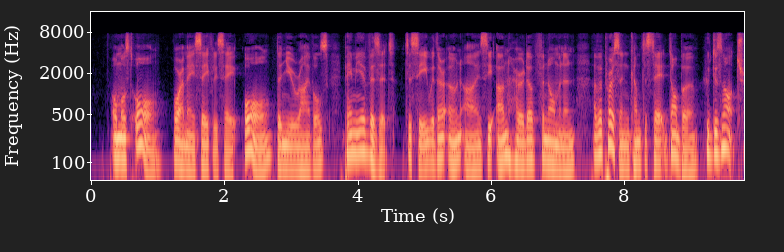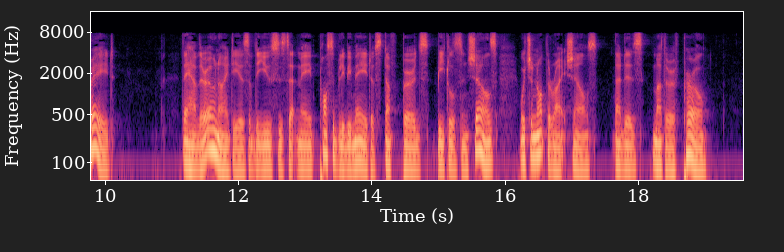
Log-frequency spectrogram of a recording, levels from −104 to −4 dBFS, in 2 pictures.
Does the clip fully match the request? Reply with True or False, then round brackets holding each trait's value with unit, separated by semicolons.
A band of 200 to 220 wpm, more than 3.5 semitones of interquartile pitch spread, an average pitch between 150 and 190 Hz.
False (205 wpm; 4.3 semitones; 95 Hz)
